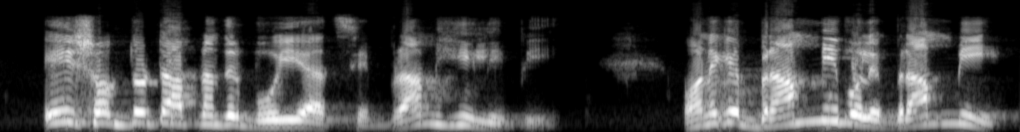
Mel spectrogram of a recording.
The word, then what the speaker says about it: ব্রাহ্মী: দেখেন একটু, ব্রাহ্মী, ব্রাহ্মী লিপি, ব্রাহ্মী, এই শব্দটার উচ্চারণ হচ্ছে এটা, ব্রাহ্মী। কখনো ব্রাহ্মী, কখনো ব্রাক্ষী, এরকম বলবেন না, ব্রাহ্মী লিপি, ব্রাহ্মী লিপি নয়, ব্রাহ্মী লিপি। ব্রাহ্মণবাড়িয়া নয়, ব্রাহ্মণবাড়িয়া, ব্রাহ্মণবাড়িয়া, ব্রাহ্মণ নয়, যুক্তবর্ণ ভাঙলে হ ম, উচ্চারণে ম হ, ব্রাহ্মী লিপি, ব্রাহ্মী লিপি, ঠিক আছে।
